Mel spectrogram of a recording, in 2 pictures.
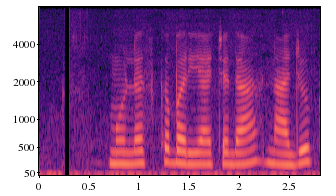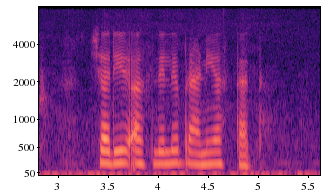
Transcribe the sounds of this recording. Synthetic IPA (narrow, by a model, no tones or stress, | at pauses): muləskbəɾjat͡ɕəd̪anad͡ʑuːkɕəɾiːɾə̰slelepɾaɽ̃iːəst̪at̪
